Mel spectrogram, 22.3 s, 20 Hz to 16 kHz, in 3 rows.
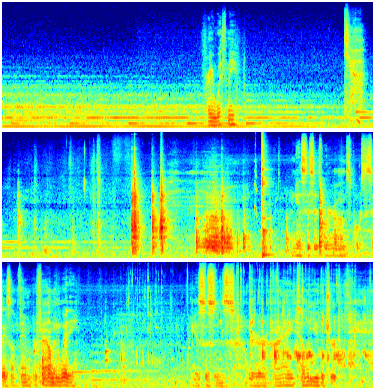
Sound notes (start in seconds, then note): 11.6 glasses thudding; 12.4 cork popping; 17.0 liquid pouring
